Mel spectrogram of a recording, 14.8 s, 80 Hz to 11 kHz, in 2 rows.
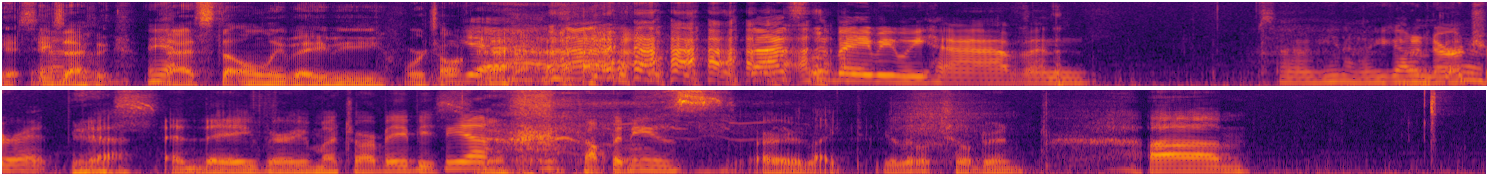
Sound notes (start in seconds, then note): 2.4 laughs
